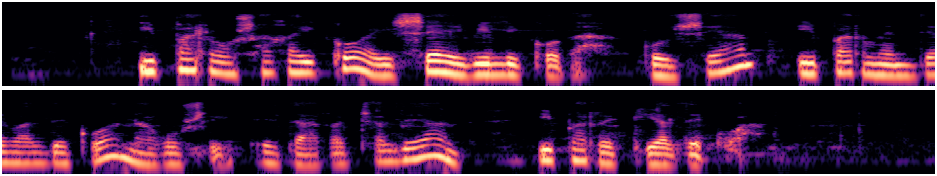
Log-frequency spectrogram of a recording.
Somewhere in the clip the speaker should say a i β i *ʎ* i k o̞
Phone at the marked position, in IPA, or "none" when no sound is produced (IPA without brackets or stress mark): l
